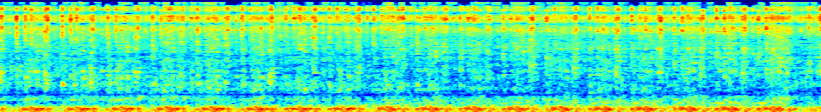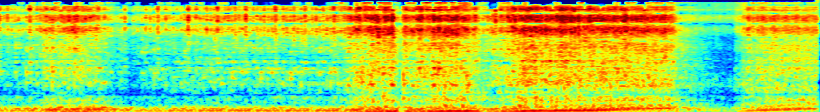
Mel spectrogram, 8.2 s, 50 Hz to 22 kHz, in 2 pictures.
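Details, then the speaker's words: 1973 Plymouth Barracuda, hopped-up 360 V8, old carburetor after sitting: lumpy uneven idle, revs climb in hesitant surges with dips, low on transition; stumble on acceleration, rear accelerator pump suspected dead, fuel delivery. "I think the back to I think the rear accelerator pump shot."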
